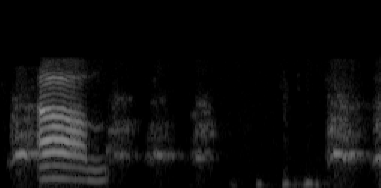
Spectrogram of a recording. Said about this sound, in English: Sorry, my dogs are barking.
